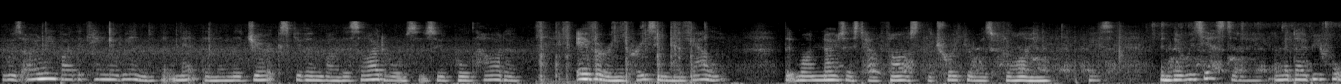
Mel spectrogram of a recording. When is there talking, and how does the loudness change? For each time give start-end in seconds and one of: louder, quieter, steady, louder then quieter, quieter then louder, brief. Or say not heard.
0.0-13.3 steady.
